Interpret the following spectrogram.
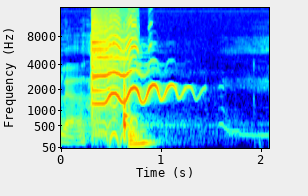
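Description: Comic sound effect: a sudden loud hit, then a wobbling, warbling tone that climbs in pitch and fades out within about a second.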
